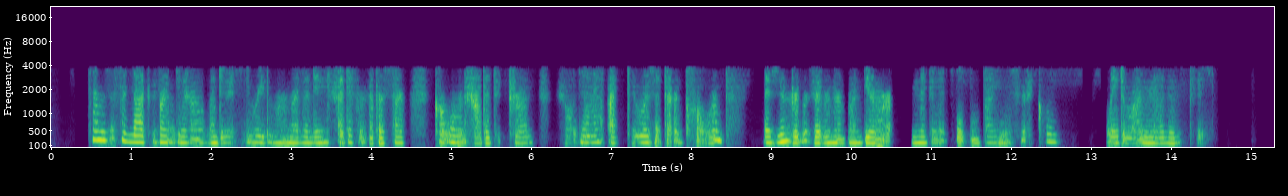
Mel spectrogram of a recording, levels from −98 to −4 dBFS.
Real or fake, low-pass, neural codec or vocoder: fake; 3.6 kHz; codec, 44.1 kHz, 0.9 kbps, DAC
